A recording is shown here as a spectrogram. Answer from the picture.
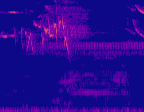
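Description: Faint birds chirping and calling in the open countryside, with a steady high note running from about half a second in and a brief faint pitched call near the middle.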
